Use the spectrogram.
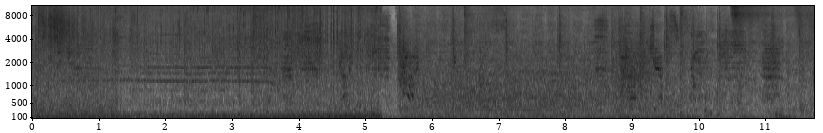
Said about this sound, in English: Plasma thrower active. Use caution when deploying this weapon.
